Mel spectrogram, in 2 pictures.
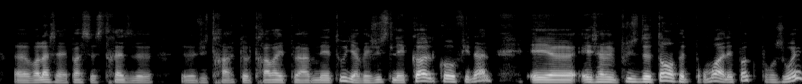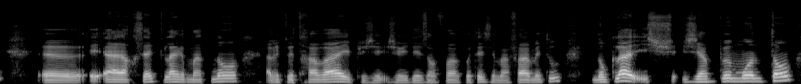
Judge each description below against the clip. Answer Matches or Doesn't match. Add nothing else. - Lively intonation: Doesn't match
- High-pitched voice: Doesn't match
